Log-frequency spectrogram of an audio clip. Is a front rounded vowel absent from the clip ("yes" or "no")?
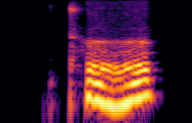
yes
